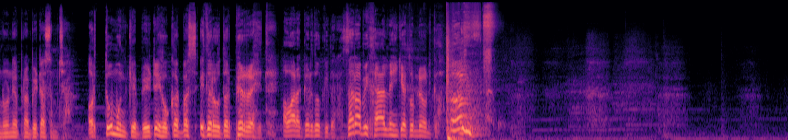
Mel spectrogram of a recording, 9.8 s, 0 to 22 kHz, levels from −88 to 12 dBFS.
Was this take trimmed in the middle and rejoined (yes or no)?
no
